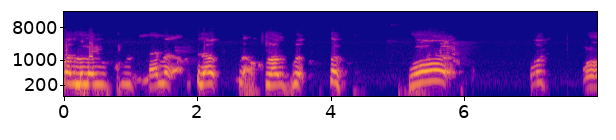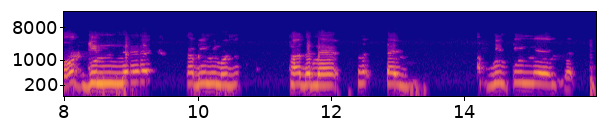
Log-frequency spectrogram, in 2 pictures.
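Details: Young adult man with cerebral palsy diagnosed at age 2, who could not speak as a child and reports that speaking still takes double effort and is unclear; dysarthria due to cerebral palsy.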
